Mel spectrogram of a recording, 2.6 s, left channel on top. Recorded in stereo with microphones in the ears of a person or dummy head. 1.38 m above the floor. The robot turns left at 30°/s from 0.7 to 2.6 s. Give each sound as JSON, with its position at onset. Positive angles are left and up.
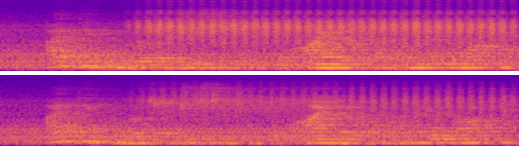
{"t": 0.2, "sound": "a woman speaking", "azimuth_deg": -5, "distance_m": 0.6}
